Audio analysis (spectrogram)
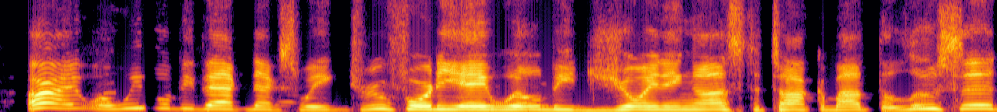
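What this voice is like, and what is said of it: Strained, worn-out voice. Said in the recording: “My voice, I'm sure you can hear my voice is going. 4 hours of talking is enough.”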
